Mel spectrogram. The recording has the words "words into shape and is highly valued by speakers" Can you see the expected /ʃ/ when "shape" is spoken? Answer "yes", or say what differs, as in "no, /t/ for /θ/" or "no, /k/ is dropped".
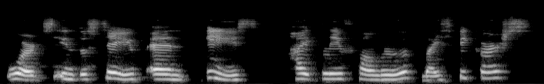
no, /s/ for /ʃ/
